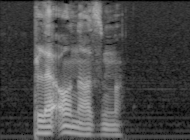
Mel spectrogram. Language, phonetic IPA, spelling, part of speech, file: Polish, [plɛˈɔ̃nasm̥], pleonazm, noun, Pl-pleonazm.ogg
